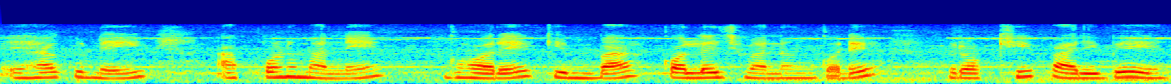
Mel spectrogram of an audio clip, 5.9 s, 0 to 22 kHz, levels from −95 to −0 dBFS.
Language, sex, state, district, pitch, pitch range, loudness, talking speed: Odia, female, Odisha, Khordha, 215 Hz, 200-235 Hz, -16 LUFS, 90 wpm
